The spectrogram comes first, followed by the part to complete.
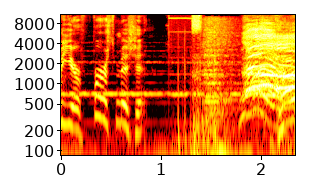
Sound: door slammed; screams

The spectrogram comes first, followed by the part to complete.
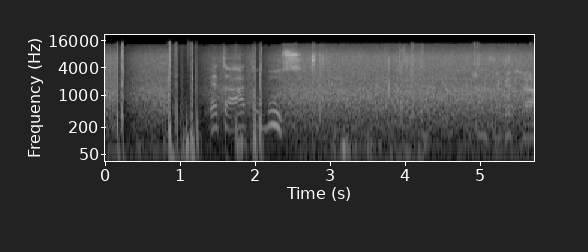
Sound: non-english

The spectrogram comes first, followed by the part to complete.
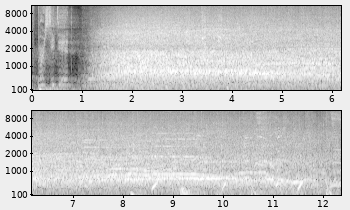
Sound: laughter

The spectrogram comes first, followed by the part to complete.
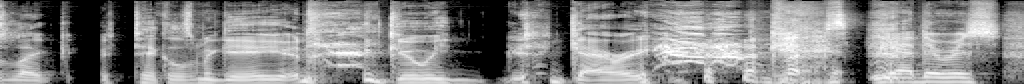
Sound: laughs

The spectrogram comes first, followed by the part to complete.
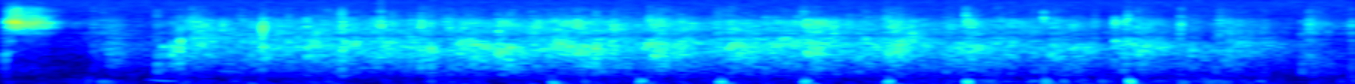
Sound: audience clap

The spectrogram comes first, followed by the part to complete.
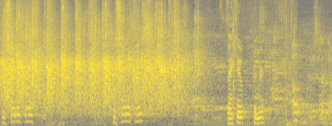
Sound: applause

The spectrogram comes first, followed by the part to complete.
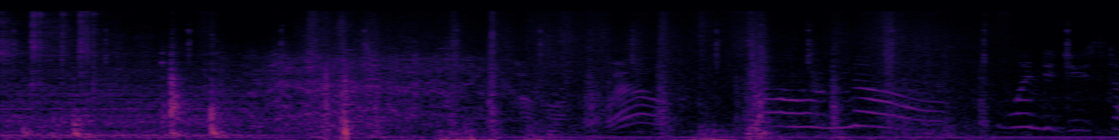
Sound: sitcom playing distantly

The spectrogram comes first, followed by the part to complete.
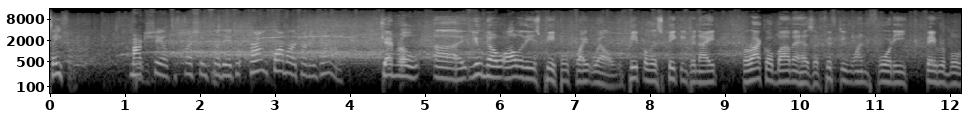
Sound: cheers & applause

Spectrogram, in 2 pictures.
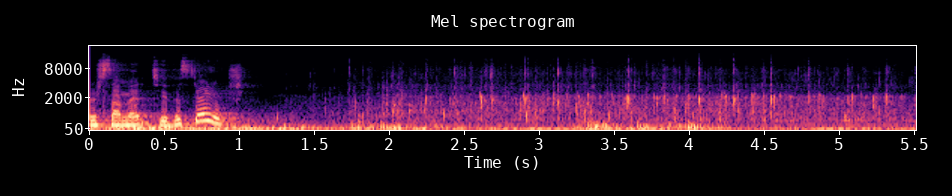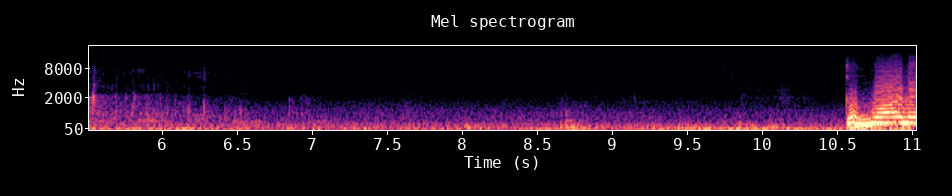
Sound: applause

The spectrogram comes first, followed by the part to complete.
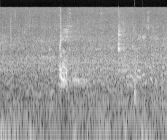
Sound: Scruffy barking

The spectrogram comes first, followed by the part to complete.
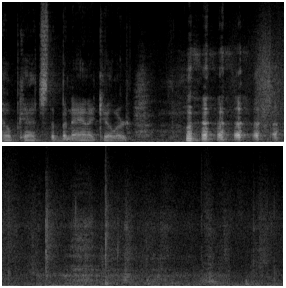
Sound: Sanders chuckles

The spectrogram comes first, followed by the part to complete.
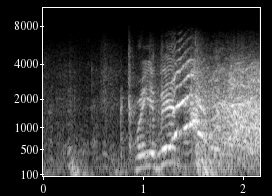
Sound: scream

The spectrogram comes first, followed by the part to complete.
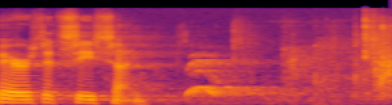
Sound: applause

